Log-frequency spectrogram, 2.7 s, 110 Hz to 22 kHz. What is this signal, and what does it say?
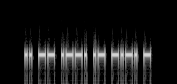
Morse code, heard as a keyed tone, about 34 wpm, 700 Hz. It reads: IMPACT
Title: Sentences from Top 1000 Words - Review Part 6 - New Word Drill - 35wpm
